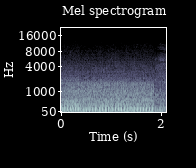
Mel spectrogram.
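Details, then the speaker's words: Motorcycle, hot after about 25 km ride in summer heat: even, rounded single-cylinder idle thump with no ticking over the top; valve train quiet, normal warm idle with no tappet tick. "तो दोस्तो bike चल चुकी है almost 25 kilometre मतलब 24 कुछ चली है और बाइक की साउंड सुनो बिल्कुल शांत है कोई साउंड नहीं है बाइक में इतनी चलाने के बाद"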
